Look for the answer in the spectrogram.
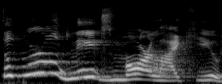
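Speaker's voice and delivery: kind driver. Acted. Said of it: "said the driver".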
